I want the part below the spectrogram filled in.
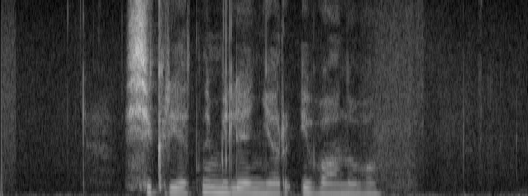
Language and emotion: Russian, neutral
